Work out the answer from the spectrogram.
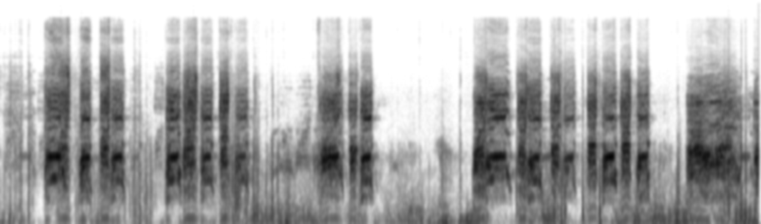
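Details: Goose honking repeatedly: bursts of loud nasal honks in groups of three to five, with short pauses between bursts and some lower rustling sounds.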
